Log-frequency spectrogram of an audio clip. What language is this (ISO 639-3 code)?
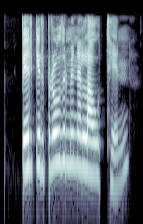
isl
